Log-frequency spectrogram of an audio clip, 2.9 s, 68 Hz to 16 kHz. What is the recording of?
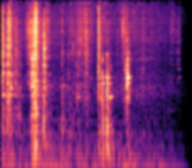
Falling logs in a woodshed 05
Falling logs in a woodshed
Recorded with digital recorder and processed with Audacity
crashing, logs, quake, collapse, fall, rattle, falling, rumbling, shake, crash, collapsing, wood, rattling, blocks, rumble, pile, shudder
